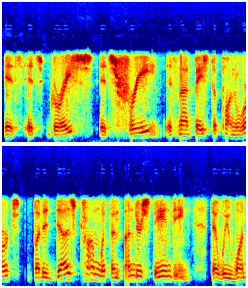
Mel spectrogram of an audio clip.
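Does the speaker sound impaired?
No.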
